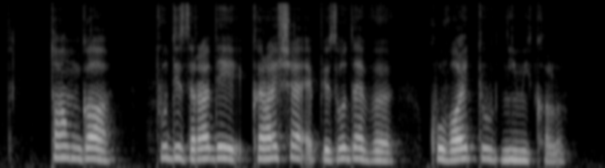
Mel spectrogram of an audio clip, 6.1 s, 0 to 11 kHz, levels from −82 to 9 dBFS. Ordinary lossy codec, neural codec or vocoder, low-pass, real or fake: none; vocoder, 22.05 kHz, 80 mel bands, WaveNeXt; 9.9 kHz; fake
